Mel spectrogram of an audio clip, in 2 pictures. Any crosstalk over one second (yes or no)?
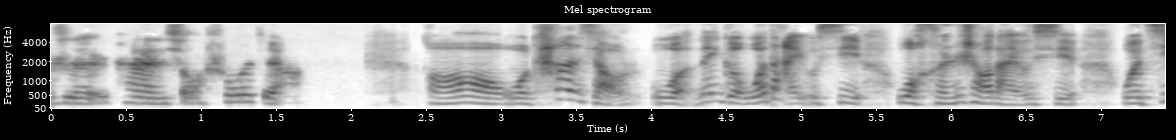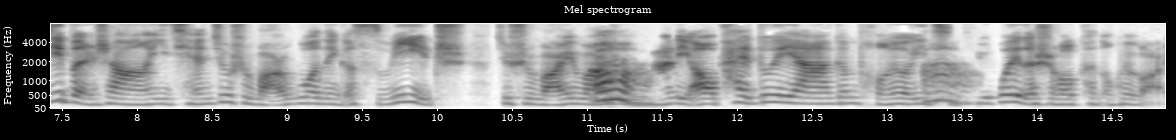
no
